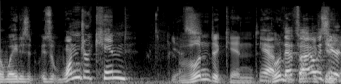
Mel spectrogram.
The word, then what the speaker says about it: Wunderkind: How do we pronounce this there, Wade? Is it Wunderkind? Yes. Wunderkind.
